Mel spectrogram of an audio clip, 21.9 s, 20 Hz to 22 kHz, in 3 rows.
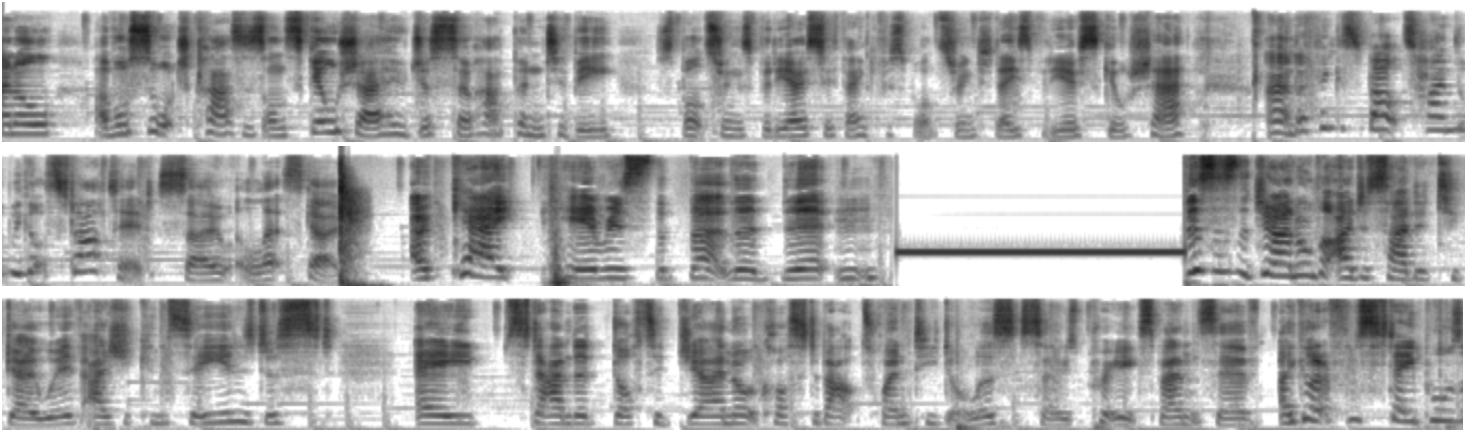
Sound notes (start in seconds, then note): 10.7 stammers; 11.8 beep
